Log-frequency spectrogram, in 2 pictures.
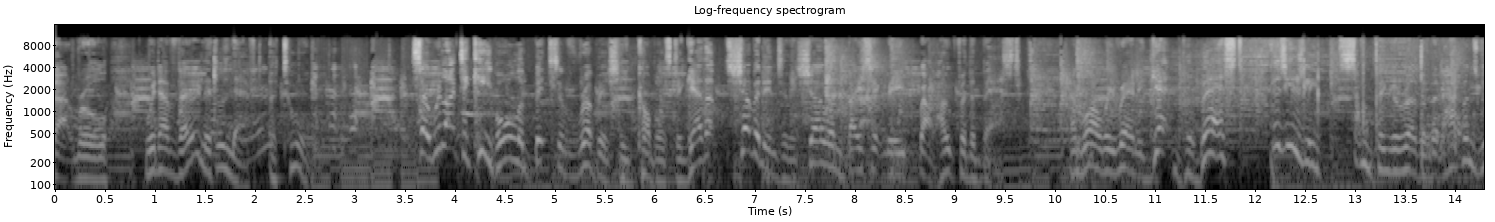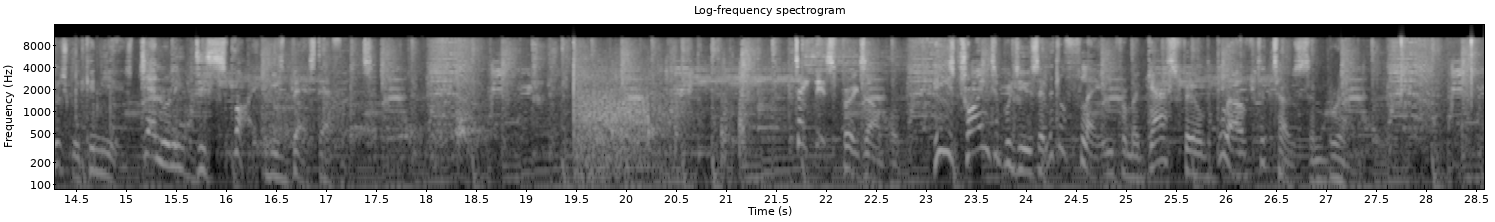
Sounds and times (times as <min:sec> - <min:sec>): Speech: 0:00.0 - 0:02.6, 0:03.6 - 0:17.5, 0:21.7 - 0:27.4
Music: 0:00.0 - 0:28.5.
